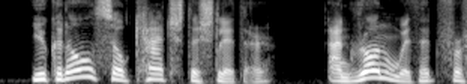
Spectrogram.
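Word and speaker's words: sliotar: this ball called a schlitter that's s s-l-i-o-t-a-r so it's not spelt the way it's pronounced you hit it into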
